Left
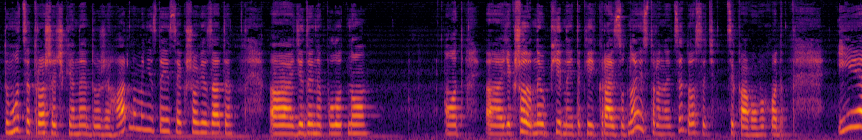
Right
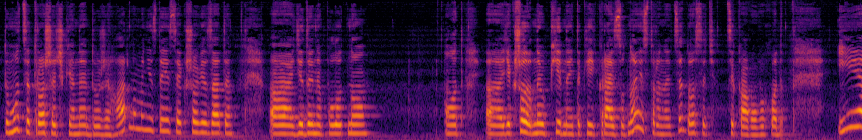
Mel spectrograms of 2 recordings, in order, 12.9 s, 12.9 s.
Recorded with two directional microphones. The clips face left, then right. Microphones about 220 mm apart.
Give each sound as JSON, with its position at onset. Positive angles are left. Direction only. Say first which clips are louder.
{"t": 0.0, "sound": "speech", "louder": "right 4 dB", "side_deg": -15}
{"t": 6.7, "sound": "speech", "louder": "right 3 dB", "side_deg": -20}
